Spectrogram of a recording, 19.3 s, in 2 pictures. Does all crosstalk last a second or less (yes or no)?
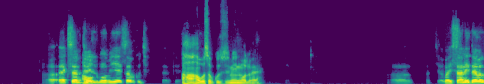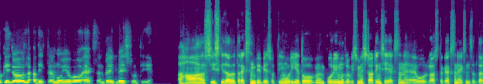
yes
